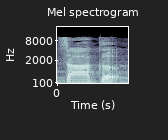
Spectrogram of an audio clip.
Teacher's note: च, छ, ज, झ यांचा उच्चार आपल्या तोंडामध्ये दोन प्रकारे केला जाऊ शकतो, म्हणून त्यांची उच्चारस्थाने दोन प्रकारे येतात. समजा चाक याचा उच्चार करताना जीभ दाताच्या मागे स्पर्श करते, म्हणून या वर्णाला दंत तालव्य वर्ण असे म्हणतात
